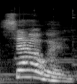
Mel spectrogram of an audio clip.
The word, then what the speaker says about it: Samhain: Samhain. Oh, is that how you say it? That's how you say it. Listen, we can mock because we said it wrong for years. Samhain.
